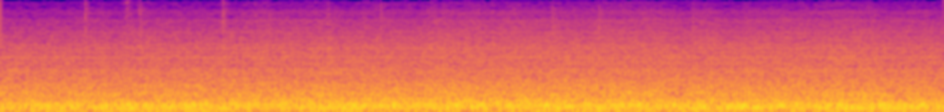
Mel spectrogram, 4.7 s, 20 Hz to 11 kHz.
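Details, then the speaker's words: 2011 Peugeot 508 GT 2.2 HDI diesel (200 hp), full throttle in second then fourth gear while driving: a steady heavy drone that never builds boost or whistles. Live data shows turbo underboost and lack of power, blamed on a faulty turbo. "okay so second gear my foot is all the way down there is no Turbo so fourth gear my foot is all the way down look how much this he was asking for"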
